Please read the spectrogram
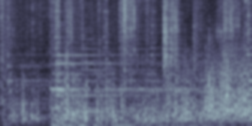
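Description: Small fixed-wing survey drone belly-landing on the ice sheet: a sudden rough scraping and skidding begins about half a second in as it touches down and slides across the frozen surface.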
